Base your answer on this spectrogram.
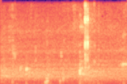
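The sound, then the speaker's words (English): Chewing on a cheesy chicken and bacon Marie Callender's pot pie: a few faint, soft wet clicks and bites, spread irregularly over a low steady hum. “but I currently have a delicious pot pie in front of me and a glass of ice cold chocolate milk and some water.”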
